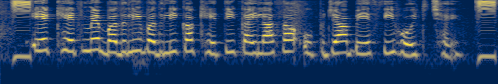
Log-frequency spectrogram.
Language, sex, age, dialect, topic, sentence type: Maithili, female, 46-50, Southern/Standard, agriculture, statement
